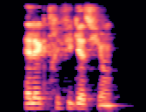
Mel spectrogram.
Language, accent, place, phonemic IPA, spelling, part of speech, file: French, France, Lyon, /e.lɛk.tʁi.fi.ka.sjɔ̃/, électrification, noun, LL-Q150 (fra)-électrification.wav
- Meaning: electrification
